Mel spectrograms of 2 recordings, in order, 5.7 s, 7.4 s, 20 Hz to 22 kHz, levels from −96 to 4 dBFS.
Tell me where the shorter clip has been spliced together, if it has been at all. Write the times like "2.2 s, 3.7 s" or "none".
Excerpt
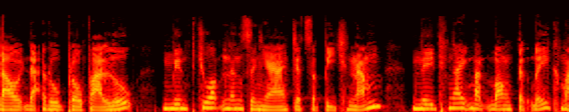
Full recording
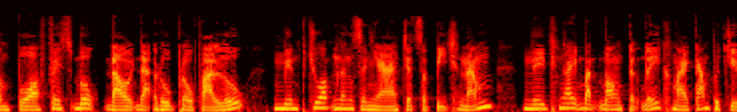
none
